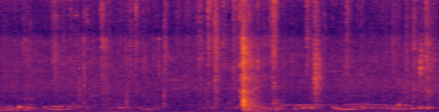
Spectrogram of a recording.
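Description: Domestic pigeons coo softly in a loft where birds sit on eggs, low murmuring calls repeating through the clip with one brief sharper knock near the middle.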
